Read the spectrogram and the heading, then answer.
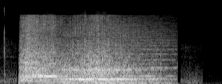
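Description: A lion lets out a single loud, sustained roar lasting about a second and a half, deep and raspy with a rough rumbling texture, then cuts off abruptly. No one speaks.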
